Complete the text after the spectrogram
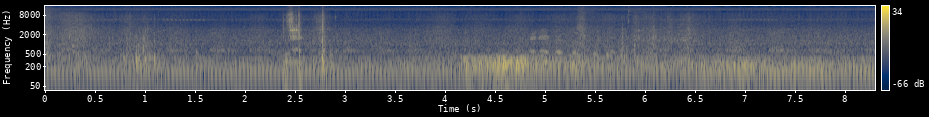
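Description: Footsteps crunch softly on snow.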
